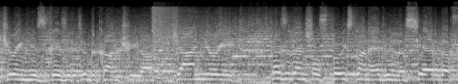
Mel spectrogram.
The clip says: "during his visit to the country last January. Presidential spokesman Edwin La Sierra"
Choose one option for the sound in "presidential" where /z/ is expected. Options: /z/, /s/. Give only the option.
/z/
